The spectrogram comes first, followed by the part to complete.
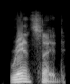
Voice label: "rancid", American

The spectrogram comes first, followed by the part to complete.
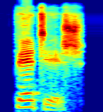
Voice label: "pettish", Indian; Dictionary

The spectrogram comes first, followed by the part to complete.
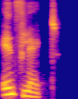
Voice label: "inflect", Indian

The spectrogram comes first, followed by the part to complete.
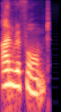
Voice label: "unreformed", Indian

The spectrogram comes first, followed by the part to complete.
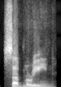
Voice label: "submarine", American

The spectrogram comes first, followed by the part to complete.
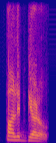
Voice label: "politburo", Indian; Dictionary

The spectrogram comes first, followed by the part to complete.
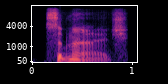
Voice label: "submerge", British

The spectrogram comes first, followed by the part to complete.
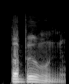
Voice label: "baboon", American

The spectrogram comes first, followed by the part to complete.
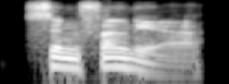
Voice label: "sinfonia", British

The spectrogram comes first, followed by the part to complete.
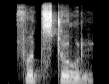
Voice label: "footstool", Indian

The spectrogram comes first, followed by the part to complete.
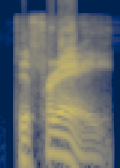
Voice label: "defray", American

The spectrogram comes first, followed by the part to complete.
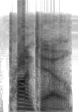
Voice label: "pronto", American

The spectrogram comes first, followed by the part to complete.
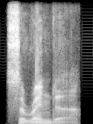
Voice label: "surrender", British

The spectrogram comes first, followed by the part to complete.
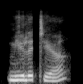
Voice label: "muleteer", Indian

